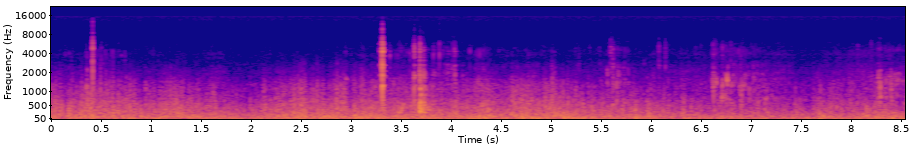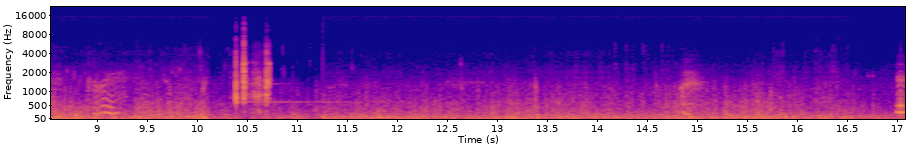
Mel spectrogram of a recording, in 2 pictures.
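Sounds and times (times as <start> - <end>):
wind buffeting microphone: 0.0 - 17.0
water lapping against kayak hull: 0.5 - 17.0
sharp clicks or knocks: 10.4 - 11.4.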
